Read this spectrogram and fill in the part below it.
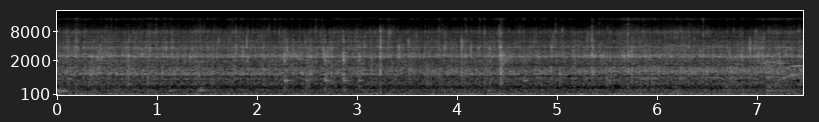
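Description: Chicken pieces fry in a pot for a chicken rezala, giving a continuous close crackling sizzle with faint spattering pops, steady and even throughout without talk.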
